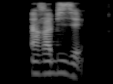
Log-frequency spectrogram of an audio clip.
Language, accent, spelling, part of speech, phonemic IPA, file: French, France, arabiser, verb, /a.ʁa.bi.ze/, LL-Q150 (fra)-arabiser.wav
- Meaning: to Arabize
